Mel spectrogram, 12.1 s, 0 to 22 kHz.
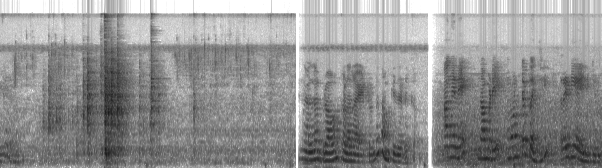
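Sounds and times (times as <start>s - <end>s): food deep-frying in hot oil: 0.0s - 6.0s.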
